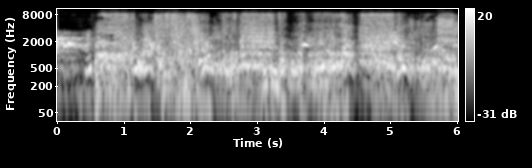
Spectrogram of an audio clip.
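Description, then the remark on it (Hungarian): A dog barks and whimpers continuously and fairly loudly, its yelps and whines mixed with a busy, dense background and some voice-like sounds throughout. “A feljelentést elfogadom, és bemutatom neked azt a kutyát, aki megkóstolta a fenséges fenekemet.”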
